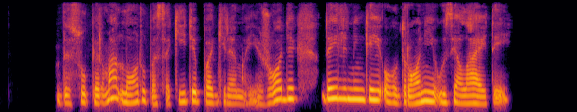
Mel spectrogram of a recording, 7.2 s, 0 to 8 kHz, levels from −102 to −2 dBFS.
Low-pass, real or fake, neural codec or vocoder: 7.2 kHz; fake; codec, 24 kHz, 0.9 kbps, WavTokenizer, medium speech release version 2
